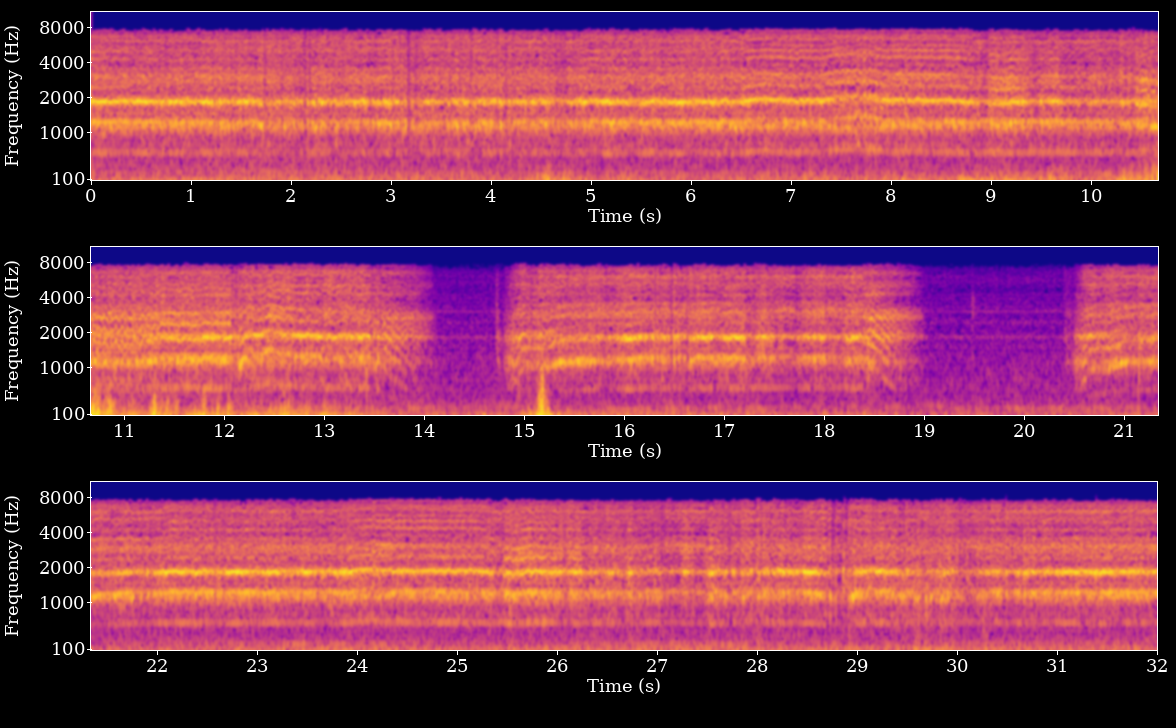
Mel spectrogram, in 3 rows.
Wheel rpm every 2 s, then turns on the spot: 160, 160, 160, 160, 160, 160, 80, 140, 140, 10, 140, 160, 160, 160, 160, 160.
none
